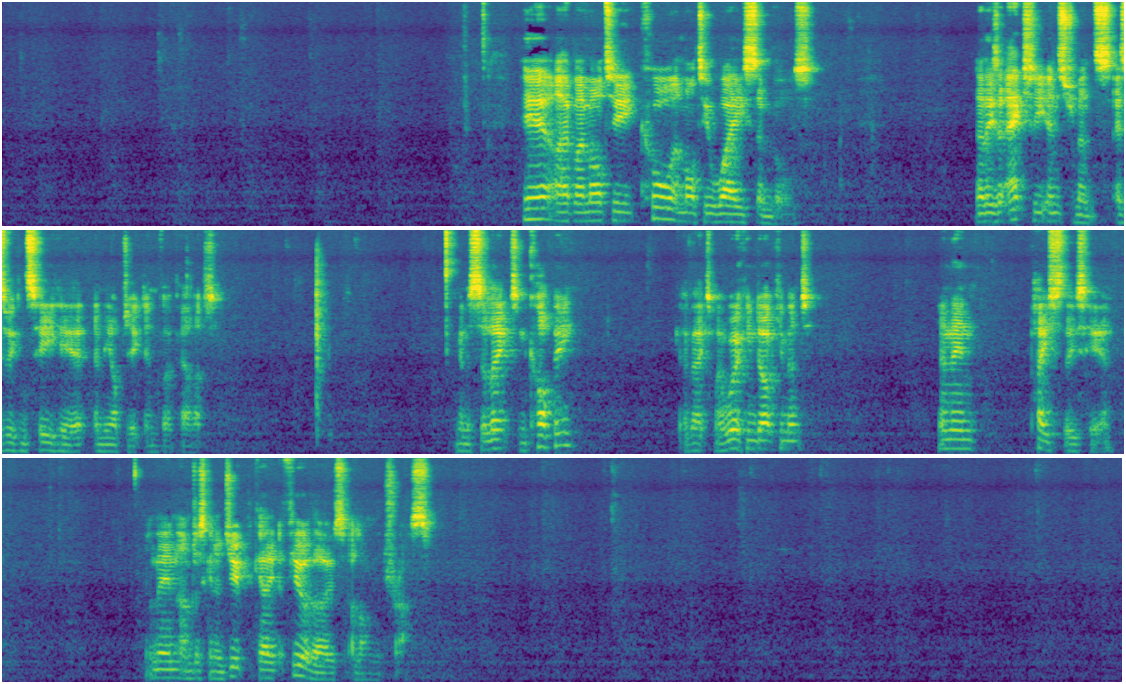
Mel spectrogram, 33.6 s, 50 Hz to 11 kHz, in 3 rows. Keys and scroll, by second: 6.0 super+r, 15.3 super+c, 21.5 super+v, 33.1 super+z.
